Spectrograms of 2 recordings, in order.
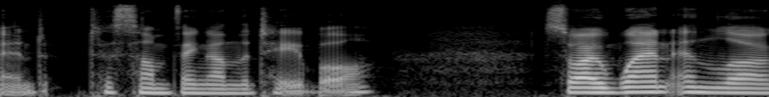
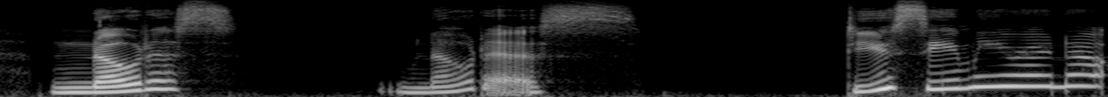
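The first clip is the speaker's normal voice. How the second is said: slow, calm delivery, higher pitch; 9 semitones higher, 3 dB louder than usual. Telling listeners about drinking a crazy tea, speaking slowly and calmly. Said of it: "I am speaking slowly and calmly".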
